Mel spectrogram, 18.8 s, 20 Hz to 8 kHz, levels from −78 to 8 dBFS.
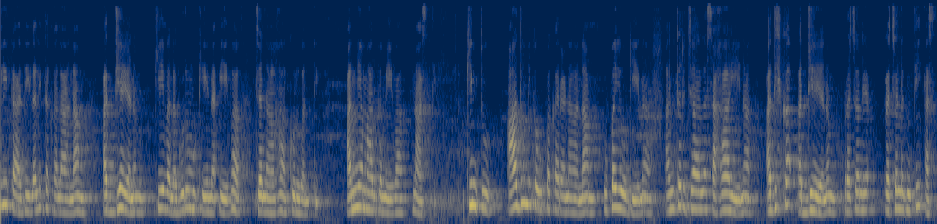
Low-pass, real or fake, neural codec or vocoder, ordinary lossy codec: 7.2 kHz; fake; codec, 16 kHz, 6 kbps, DAC; none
